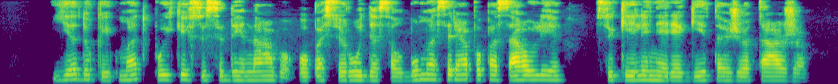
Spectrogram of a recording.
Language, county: Lithuanian, Panevėžys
